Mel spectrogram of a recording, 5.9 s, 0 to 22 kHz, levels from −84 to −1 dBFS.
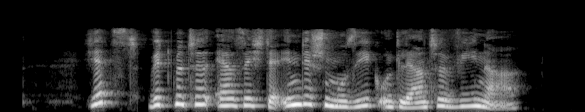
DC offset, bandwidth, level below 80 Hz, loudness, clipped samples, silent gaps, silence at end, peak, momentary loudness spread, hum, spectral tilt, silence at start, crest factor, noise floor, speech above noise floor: under 0.1%; 7.8 kHz; -66 dBFS; -17 LUFS; under 0.1%; none; 0.7 s; -2 dBFS; 8 LU; none; -6 dB/octave; 0.9 s; 16 dB; -61 dBFS; 45 dB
